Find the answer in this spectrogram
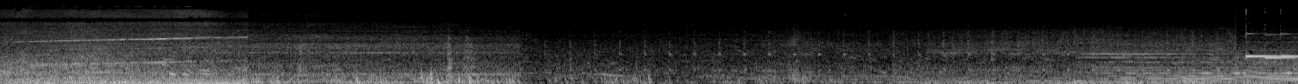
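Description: A city bus moving off close by, with a low rumble and a rising whine from its drive for the first couple of seconds, then quieter street traffic and passers-by chatter. Music comes in near the end.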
